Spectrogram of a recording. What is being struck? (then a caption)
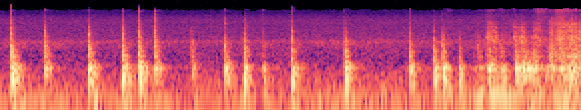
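Metal tin with clear plastic window lid. Fingertips of both hands tap the clear plastic window lid of a small rectangular metal tin with a blue snowflake rim, hollow with paper contents inside. A series of quiet, short, hollow taps with a mid-toned knock and quick decay runs through the clip. Near the end it turns into faster, denser tapping with a brighter rustle.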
